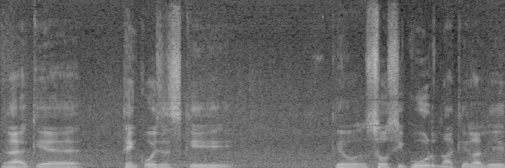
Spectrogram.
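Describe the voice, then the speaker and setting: A man of medium pitch keeps his intonation fairly even while noticeable noise runs in the background. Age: 60s. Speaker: shop owner. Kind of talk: podcast interview.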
